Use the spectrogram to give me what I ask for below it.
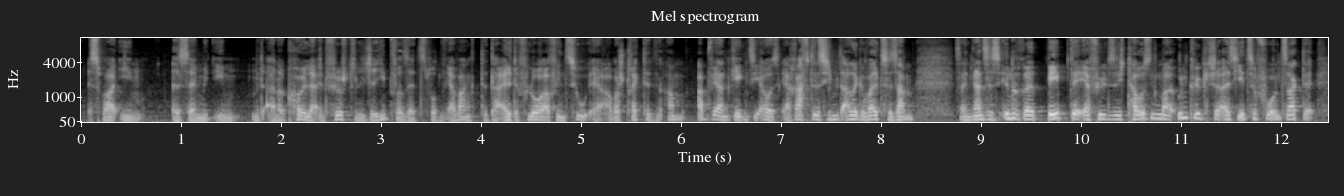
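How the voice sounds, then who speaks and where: A male narrator reads a novel aloud with dramatic, expressive delivery. His voice is gravelly and very husky, pitched in a middle range. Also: fast talker. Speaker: audiobook reader. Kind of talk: scripted narration.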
